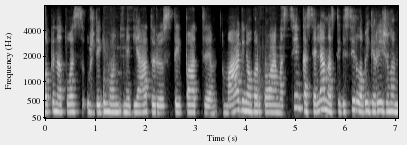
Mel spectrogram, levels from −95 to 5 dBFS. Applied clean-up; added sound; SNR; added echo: neural separator model SepFormer DNS4.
